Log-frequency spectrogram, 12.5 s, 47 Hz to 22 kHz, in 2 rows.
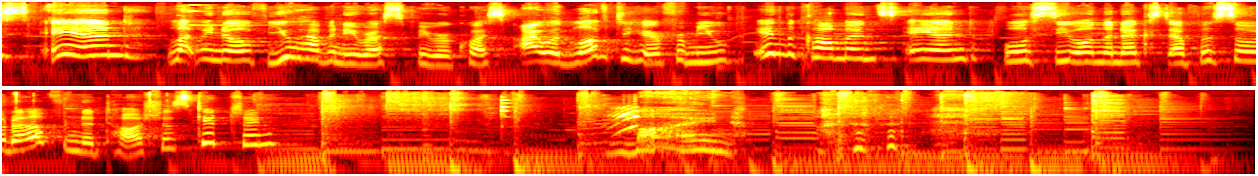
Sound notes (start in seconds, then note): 10.4 laughs; 11.0 upbeat music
